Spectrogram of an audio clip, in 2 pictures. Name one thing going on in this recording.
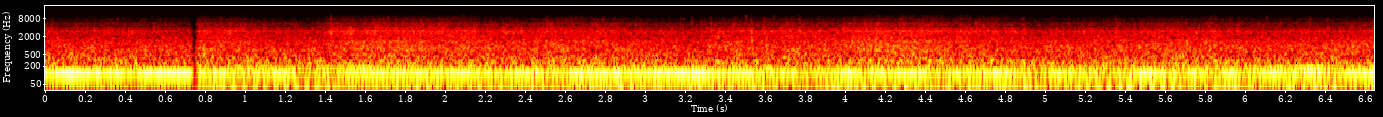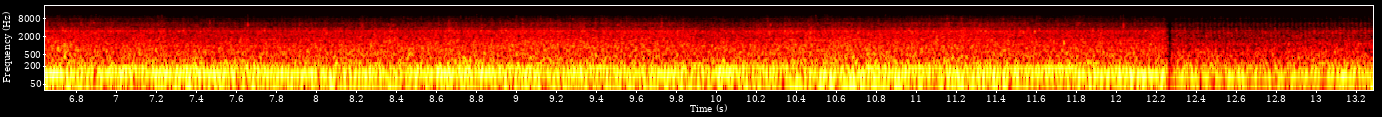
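A motorboat engine drones steadily close by.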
